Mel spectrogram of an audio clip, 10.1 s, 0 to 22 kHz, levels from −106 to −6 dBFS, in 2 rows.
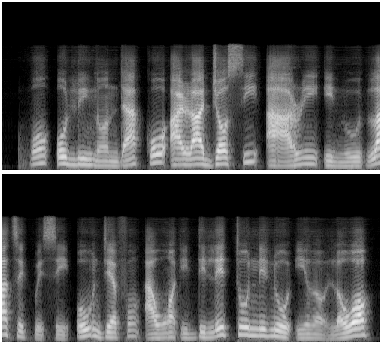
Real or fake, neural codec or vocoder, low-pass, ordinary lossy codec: fake; codec, 16 kHz, 0.2 kbps, FocalCodec; none; none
